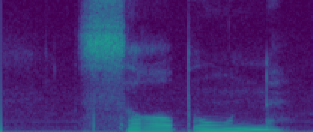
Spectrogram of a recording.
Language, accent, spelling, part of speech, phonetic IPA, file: Persian, Iran, صابون, noun, [sɒː.búːn], Fa-صابون.ogg
- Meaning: soap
